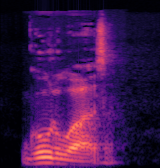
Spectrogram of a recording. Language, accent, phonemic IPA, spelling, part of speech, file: French, France, /ɡo.lwaz/, Gauloise, noun, LL-Q150 (fra)-Gauloise.wav
- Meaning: 1. female equivalent of Gaulois; female Gaul (female native or inhabitant of the historical region of Gaul, or poetically the modern nation of France) 2. a cigarette of the Gauloises brand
